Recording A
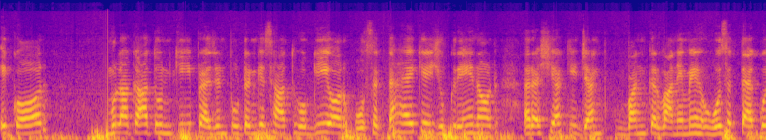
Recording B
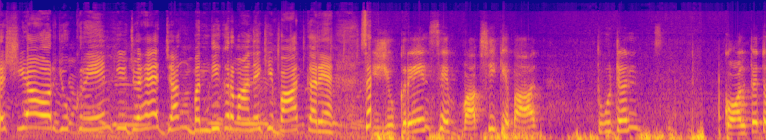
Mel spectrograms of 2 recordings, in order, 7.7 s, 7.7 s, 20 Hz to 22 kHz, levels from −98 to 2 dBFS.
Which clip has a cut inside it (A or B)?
B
